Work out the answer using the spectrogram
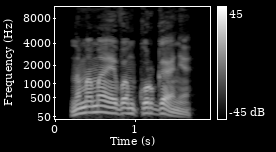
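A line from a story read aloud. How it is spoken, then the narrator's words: Snapping. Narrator (Russian): огрызнулась Ольга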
